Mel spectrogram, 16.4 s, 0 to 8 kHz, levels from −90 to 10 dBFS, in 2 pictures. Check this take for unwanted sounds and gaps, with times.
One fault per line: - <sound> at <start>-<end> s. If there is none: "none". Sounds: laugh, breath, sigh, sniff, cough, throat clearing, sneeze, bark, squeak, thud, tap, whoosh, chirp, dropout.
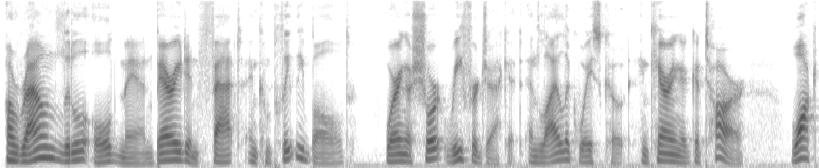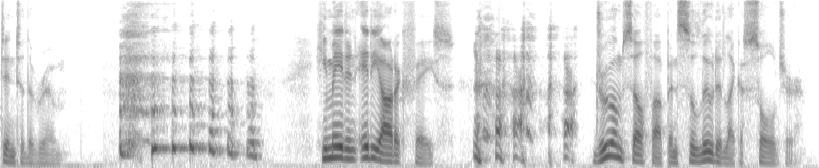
- laugh at 9.4-10.8 s
- laugh at 12.9-14.0 s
